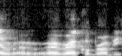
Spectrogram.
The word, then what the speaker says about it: Wireko-Brobby: that's a Wireko-Brobby.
